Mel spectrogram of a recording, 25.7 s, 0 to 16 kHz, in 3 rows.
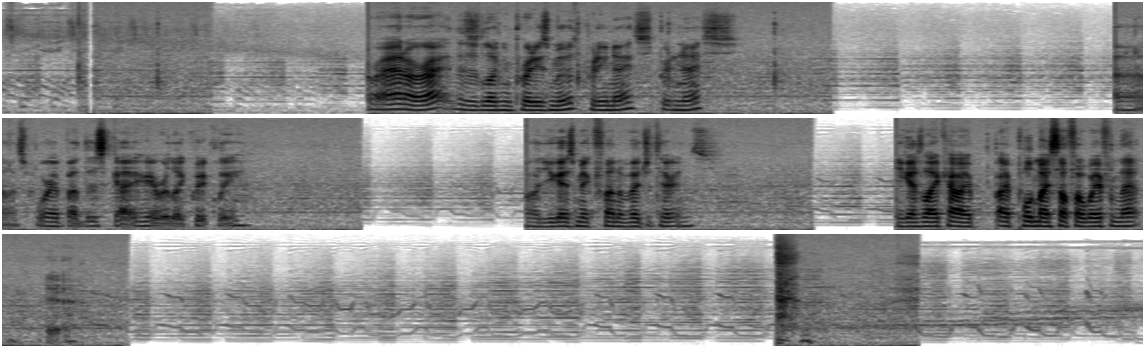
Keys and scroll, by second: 8.4 s, 24.5 s, 25.0 s.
